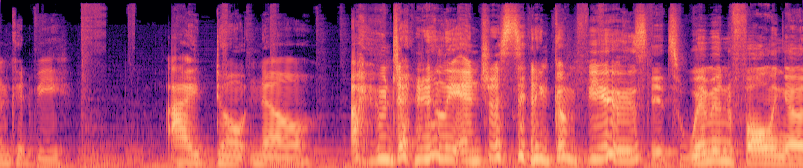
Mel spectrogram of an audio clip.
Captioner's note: laughs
